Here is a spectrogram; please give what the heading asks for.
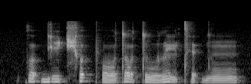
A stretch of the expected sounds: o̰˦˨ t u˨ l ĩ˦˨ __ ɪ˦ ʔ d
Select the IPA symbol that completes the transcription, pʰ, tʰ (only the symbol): tʰ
